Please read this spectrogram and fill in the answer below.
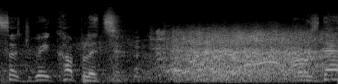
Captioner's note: laughter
